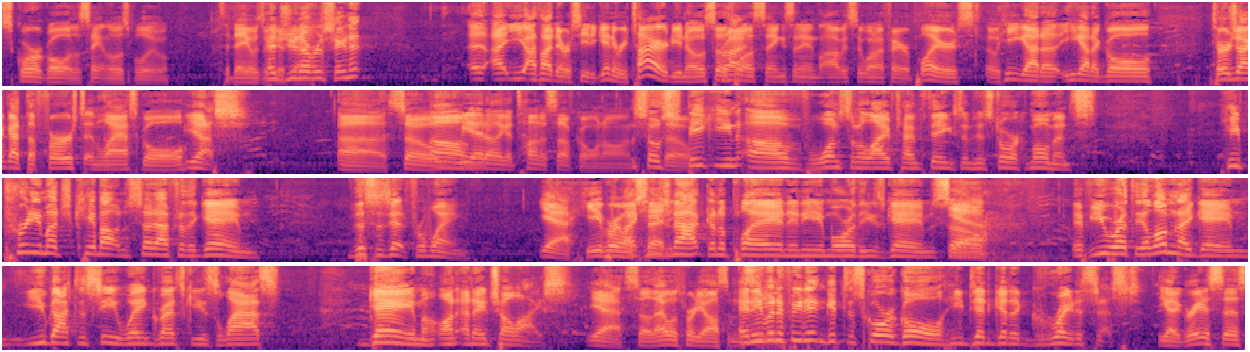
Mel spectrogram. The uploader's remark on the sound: Live at The Winter Classic Part 1. Louis Blues are playing in the Winter Classic and we were live outside of Busch Stadium. We had a blast at the tailgate and thanks to everyone who stopped by. A few guests stop.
